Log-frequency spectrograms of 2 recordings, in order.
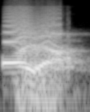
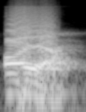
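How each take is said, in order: Both takes have the same delivery.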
